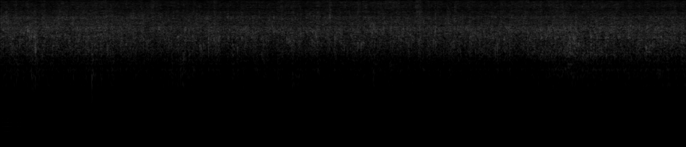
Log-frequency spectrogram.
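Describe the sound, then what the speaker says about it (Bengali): Frogs fry in hot oil in a pan, producing a steady, fairly faint, even sizzle with no voices. "আর এক পাশ উল্টিয়ে ভেজে নিব।"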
